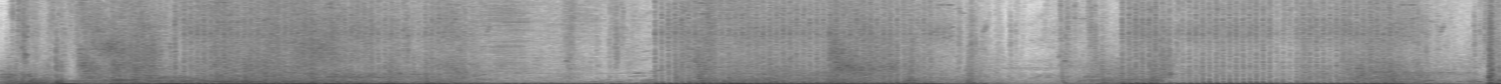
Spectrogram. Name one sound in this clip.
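Heavy explosions boom.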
